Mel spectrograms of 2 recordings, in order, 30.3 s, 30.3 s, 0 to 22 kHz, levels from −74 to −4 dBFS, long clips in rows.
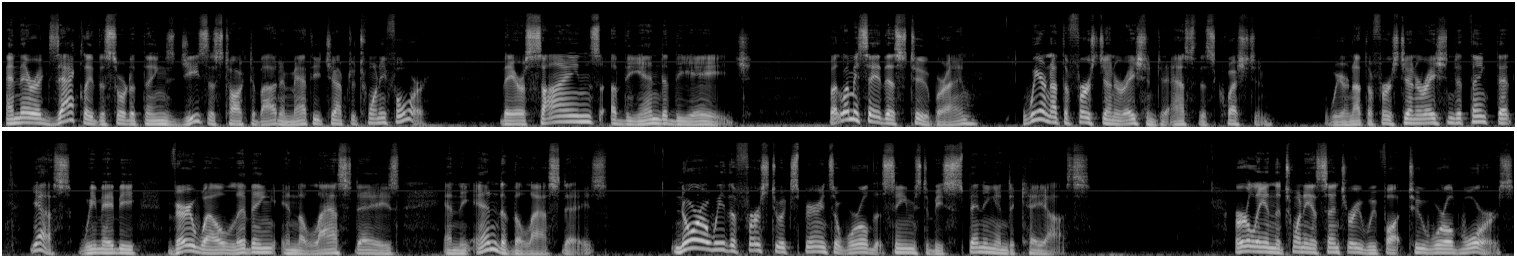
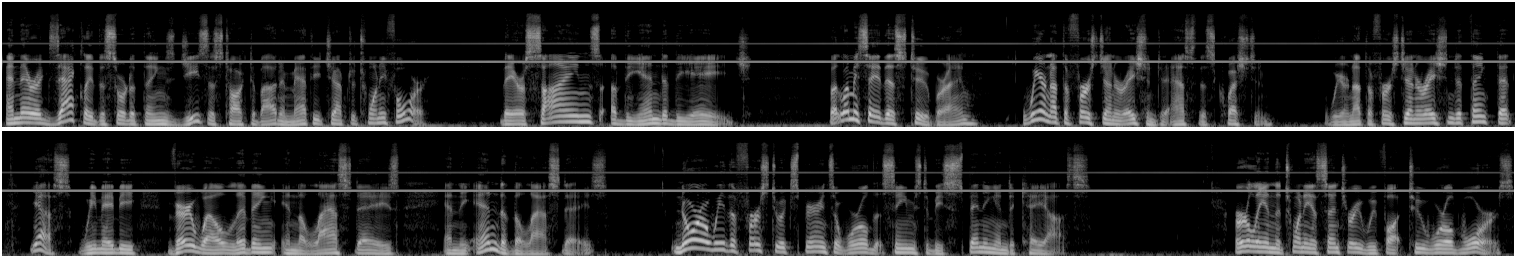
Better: first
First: high-pitched whine; faint; throughout; 3 kHz, 35 dB below the speech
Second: high-pitched whine; loud; throughout; 3 kHz, 6 dB below the speech

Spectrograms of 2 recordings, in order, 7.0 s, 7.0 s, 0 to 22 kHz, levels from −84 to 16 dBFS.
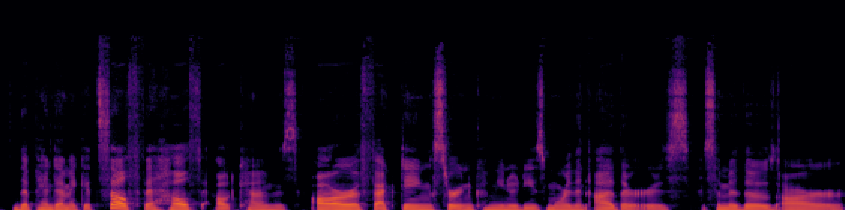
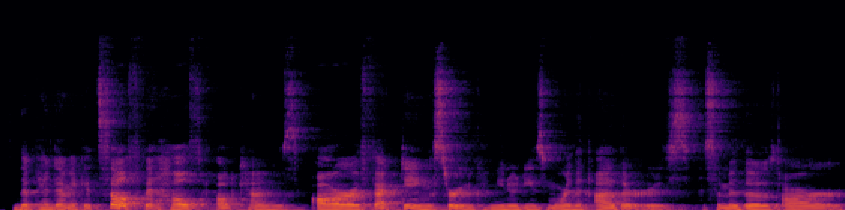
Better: first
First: none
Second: room echo; slight; dies away in 0.6 s

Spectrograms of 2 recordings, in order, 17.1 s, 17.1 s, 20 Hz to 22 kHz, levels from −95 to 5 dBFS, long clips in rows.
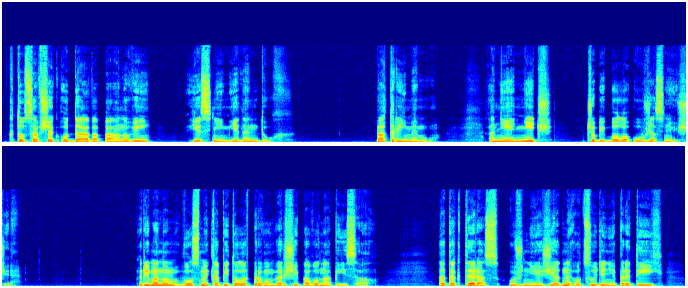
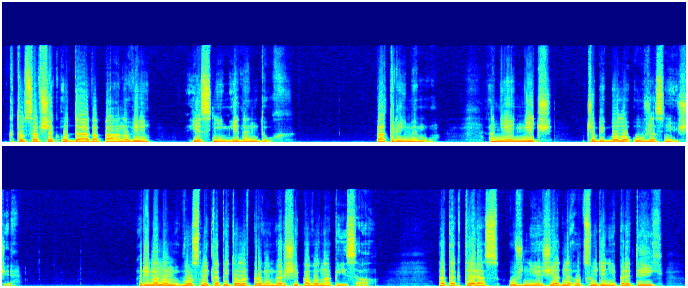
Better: first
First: none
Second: distortion; heavy; 8 dB below the speech

